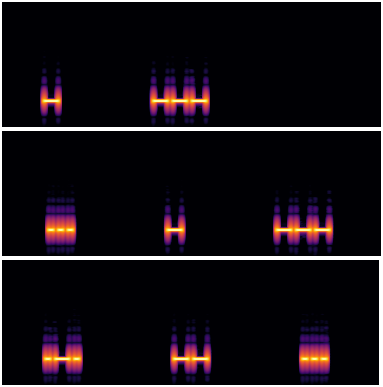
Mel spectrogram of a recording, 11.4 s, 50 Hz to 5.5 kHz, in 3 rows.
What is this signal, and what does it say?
Morse code, heard as a keyed tone, about 25 wpm, spaced as for 8 wpm, 600 Hz. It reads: TO STORMS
